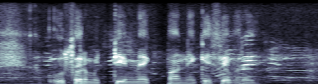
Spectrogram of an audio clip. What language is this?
Bhojpuri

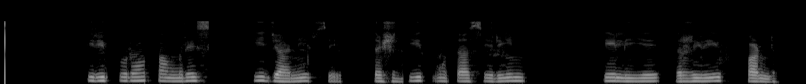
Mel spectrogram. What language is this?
Urdu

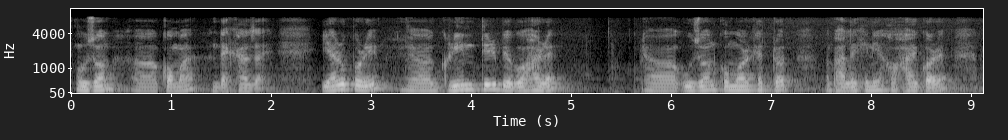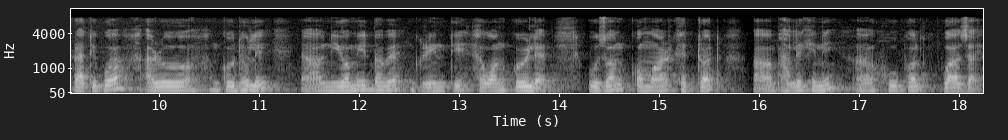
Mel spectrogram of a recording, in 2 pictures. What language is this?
Assamese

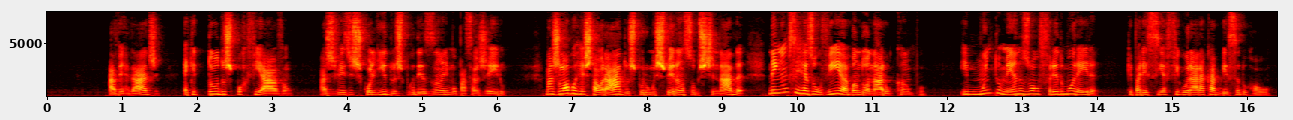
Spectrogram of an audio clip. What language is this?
Portuguese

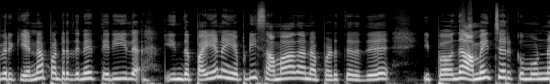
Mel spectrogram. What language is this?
Tamil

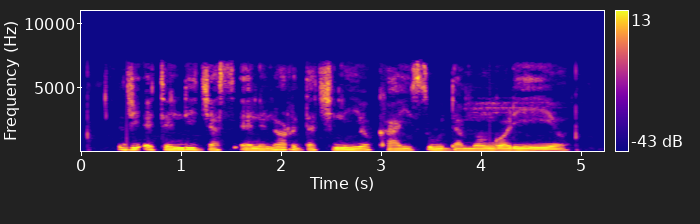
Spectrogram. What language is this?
Esperanto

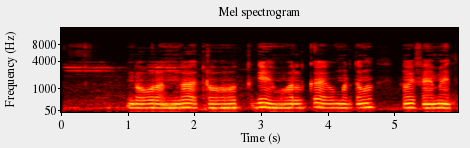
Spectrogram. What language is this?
Eastern Balochi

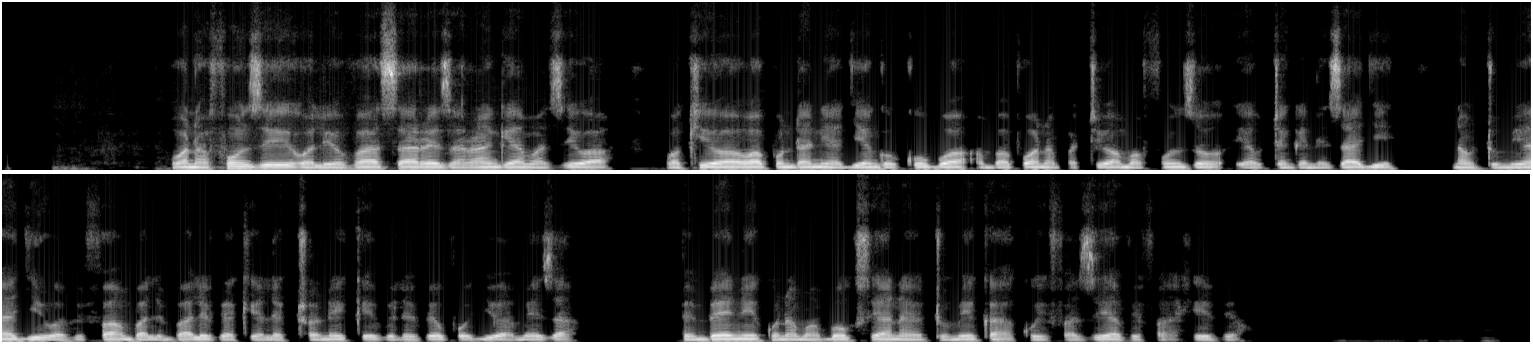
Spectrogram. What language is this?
Swahili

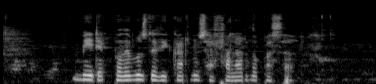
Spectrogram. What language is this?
Galician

